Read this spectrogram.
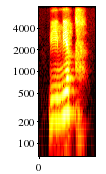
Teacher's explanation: qafnya ada angin, maka dia jadinya huruf kaf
